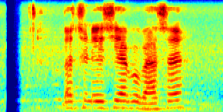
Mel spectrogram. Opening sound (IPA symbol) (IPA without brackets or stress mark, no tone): d̪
